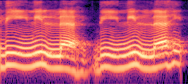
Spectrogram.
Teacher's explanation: the letter that comes before the word Allah, noon, has a kasra, so we pronounce the lam lightly.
